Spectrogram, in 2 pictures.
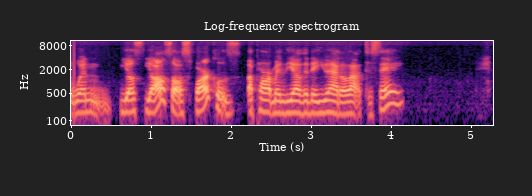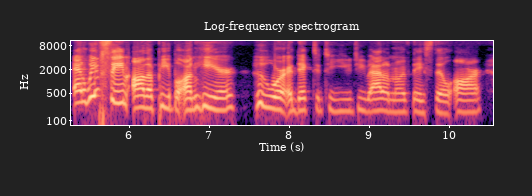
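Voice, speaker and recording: A woman's voice: medium pitch, no room sound. A woman hosting a live stream, trading blunt, profane gossip and greeting her viewers, a little stuffy-nosed. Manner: greets and thanks viewers mid-talk. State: stuffy nose. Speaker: livestream host.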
